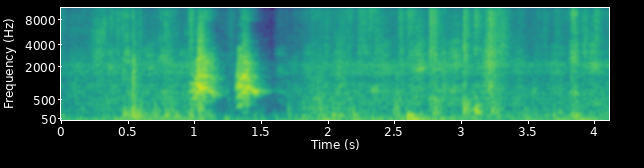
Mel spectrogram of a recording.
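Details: A playing Cairn Terrier gives two sharp, bright barks in quick succession, followed by quieter snuffling and scuffling movement noise.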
